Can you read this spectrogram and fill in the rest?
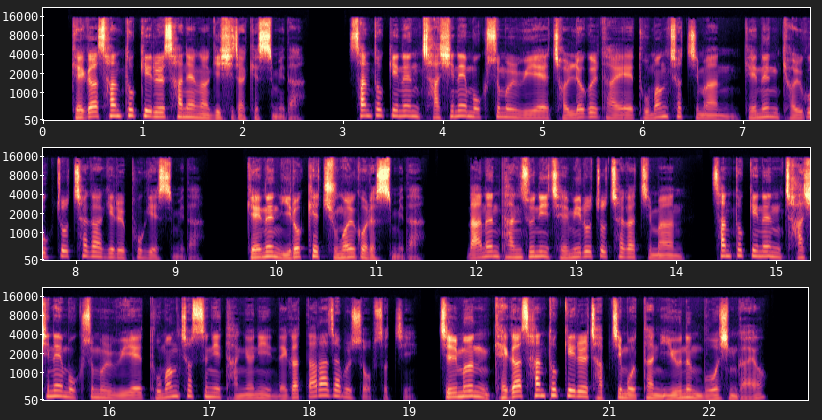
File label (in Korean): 이야기 남자; 개와 산토끼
